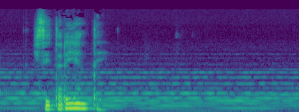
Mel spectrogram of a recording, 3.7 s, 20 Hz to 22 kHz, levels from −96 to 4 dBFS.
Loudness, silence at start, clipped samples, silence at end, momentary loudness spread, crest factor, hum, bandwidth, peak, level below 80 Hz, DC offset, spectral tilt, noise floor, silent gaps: -17 LUFS; 0.15 s; under 0.1%; 0.4 s; 26 LU; 20 dB; none; 15.5 kHz; -2 dBFS; -62 dBFS; under 0.1%; -5.5 dB/octave; -41 dBFS; none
